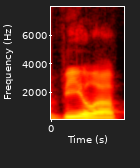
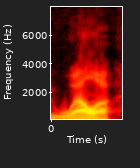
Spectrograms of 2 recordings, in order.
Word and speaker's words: Vela: point out the constellation vela the old Latin pronunciation would be Wella these are really interesting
